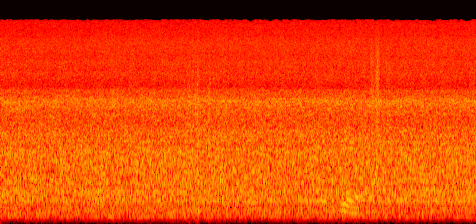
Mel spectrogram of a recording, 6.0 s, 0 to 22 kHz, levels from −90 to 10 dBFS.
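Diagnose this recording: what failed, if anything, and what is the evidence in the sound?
Cable scratch noise in the analogue wiring. Scratching bursts, about 10 dB and 5 dB below the signal, run over the sound at 2.33–2.86 s and 4.55–4.89 s. Likely a worn contact shifting.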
